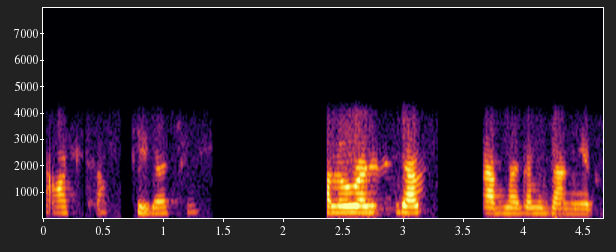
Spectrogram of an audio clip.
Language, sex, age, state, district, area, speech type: Bengali, female, 18-30, West Bengal, Purba Medinipur, rural, conversation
